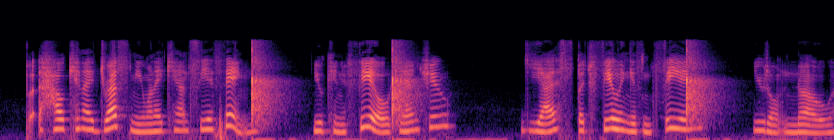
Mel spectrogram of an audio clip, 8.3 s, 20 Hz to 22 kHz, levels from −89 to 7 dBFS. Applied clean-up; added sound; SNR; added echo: none; Clapping; 5 dB; none.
